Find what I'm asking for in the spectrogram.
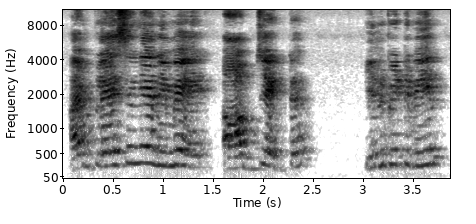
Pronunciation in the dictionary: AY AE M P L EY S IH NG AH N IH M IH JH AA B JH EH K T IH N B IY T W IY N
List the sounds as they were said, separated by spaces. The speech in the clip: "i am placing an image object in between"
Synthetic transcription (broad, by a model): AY M P L EY S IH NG AH N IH M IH AA B JH EH K T IH N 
